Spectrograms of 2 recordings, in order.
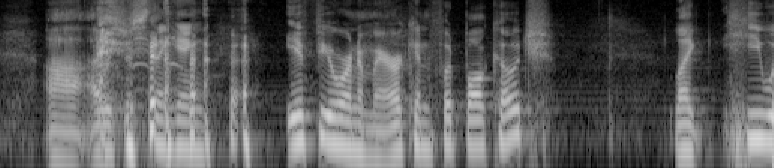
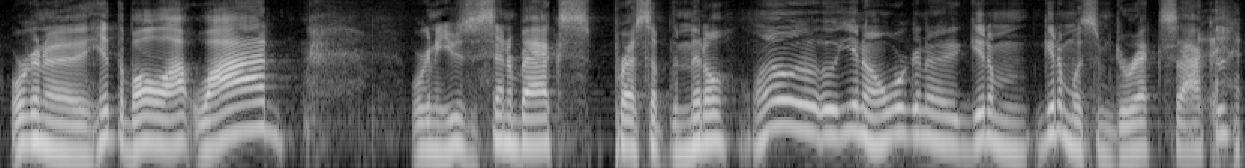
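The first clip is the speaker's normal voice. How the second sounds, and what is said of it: Put-on Alabama twang. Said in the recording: “He'd have the full-on, like, Alabama twang.”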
